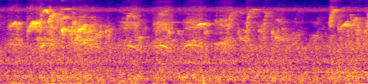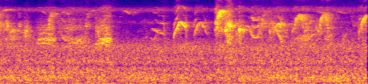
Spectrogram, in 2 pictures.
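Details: Birds singing on the Moraksan trail, giving bright, high chirps and brief twitters scattered through the recording, with a louder burst near the end, set against constant outdoor hiss.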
